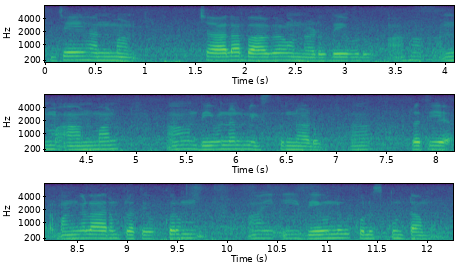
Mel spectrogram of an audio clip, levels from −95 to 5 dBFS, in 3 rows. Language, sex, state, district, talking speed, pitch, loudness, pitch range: Telugu, female, Telangana, Nalgonda, 105 wpm, 185 Hz, -26 LUFS, 175-195 Hz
